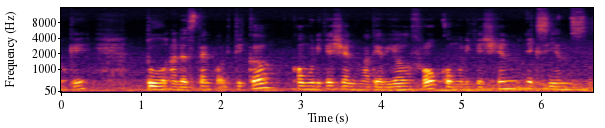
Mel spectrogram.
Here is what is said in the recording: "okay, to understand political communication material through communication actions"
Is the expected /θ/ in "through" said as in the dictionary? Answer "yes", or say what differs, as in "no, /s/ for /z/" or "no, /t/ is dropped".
no, /f/ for /θ/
